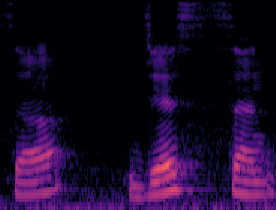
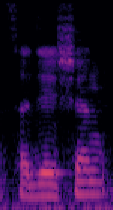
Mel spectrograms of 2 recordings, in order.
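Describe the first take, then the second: First: suggestion stretched very slowly; syllable by syllable. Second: Said in the usual way. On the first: Shown as a demonstration. Teacher breaking suggestion into slow syllables for the class. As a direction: sound out suggestion piece by piece. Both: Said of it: "तोड़ तोड़ के पढ़िए आप".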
